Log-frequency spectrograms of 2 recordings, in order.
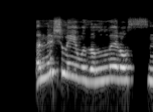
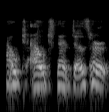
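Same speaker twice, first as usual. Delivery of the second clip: mild mock pain; 7 dB quieter than usual. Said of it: "He goes".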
